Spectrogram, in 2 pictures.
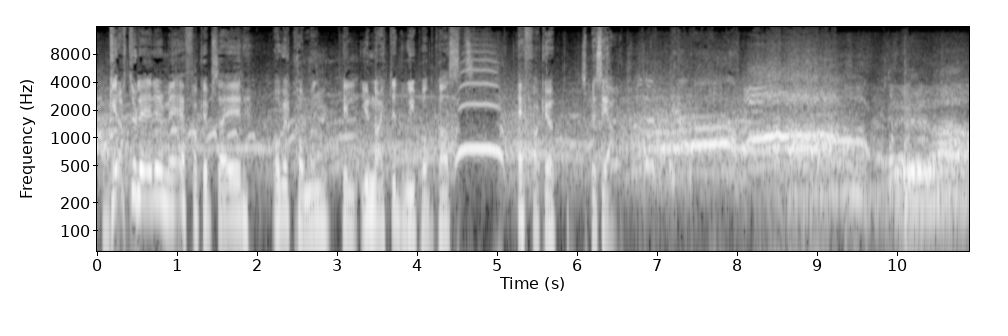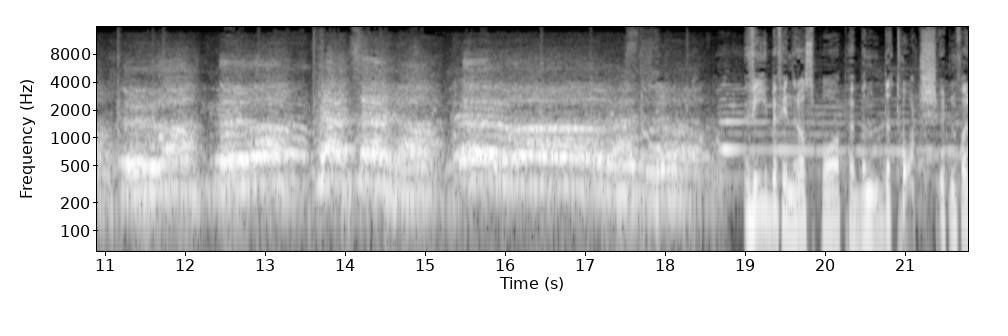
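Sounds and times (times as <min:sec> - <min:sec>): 
speech: 0:00.1 - 0:06.6, 0:19.3 - 0:21.7
football supporters chanting in a pub: 0:05.9 - 0:19.0.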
